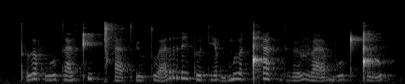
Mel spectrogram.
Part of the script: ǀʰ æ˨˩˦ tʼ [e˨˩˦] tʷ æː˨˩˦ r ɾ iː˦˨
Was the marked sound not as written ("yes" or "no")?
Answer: yes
